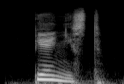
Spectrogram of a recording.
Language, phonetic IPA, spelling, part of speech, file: Russian, [pʲɪɐˈnʲist], пианист, noun, Ru-пианист.ogg
- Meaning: pianist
